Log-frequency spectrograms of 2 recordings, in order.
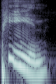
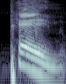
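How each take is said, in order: First: The vowel is not a long A. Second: The vowel is a long A. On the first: The speaker calls it wrong. "not pain" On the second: The speaker calls it right. "it's pain with a long A"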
